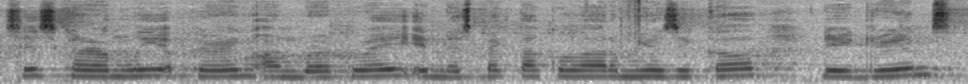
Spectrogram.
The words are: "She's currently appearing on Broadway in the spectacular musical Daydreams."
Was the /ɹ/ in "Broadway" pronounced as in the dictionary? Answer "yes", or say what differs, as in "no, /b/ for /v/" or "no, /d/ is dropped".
no, /ɹ/ is dropped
